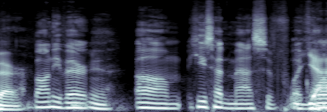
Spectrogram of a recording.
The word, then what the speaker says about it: Bon Iver: Bon Iver.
